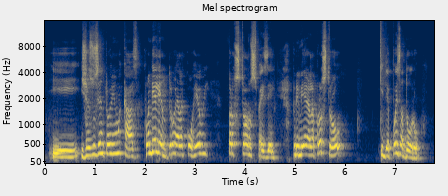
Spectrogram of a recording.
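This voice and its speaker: Her voice fairly high in pitch, a woman speaks at a moderate pace with a dark, mellow tone, vocal fry, lively intonation and very even loudness. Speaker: pastor. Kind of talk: interview. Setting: restaurant.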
